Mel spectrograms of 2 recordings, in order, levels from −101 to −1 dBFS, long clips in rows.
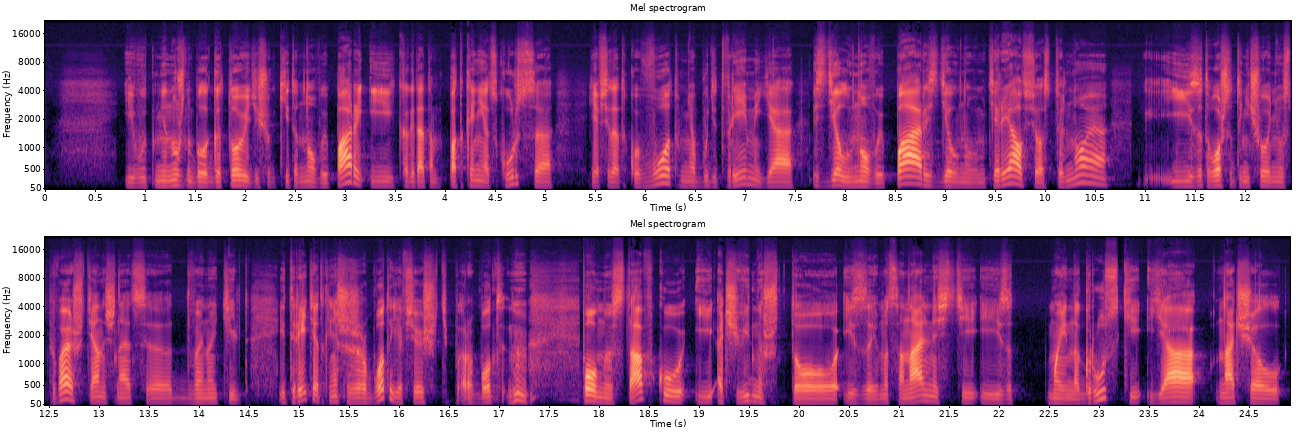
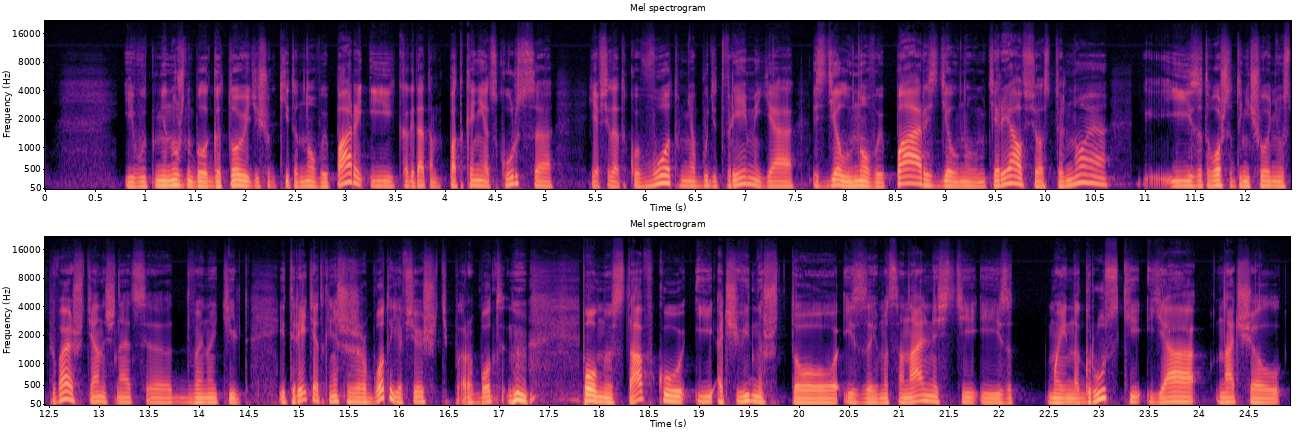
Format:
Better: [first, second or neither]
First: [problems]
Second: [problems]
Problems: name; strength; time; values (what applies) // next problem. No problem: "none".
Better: second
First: thin; very; fading below 900 Hz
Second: none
